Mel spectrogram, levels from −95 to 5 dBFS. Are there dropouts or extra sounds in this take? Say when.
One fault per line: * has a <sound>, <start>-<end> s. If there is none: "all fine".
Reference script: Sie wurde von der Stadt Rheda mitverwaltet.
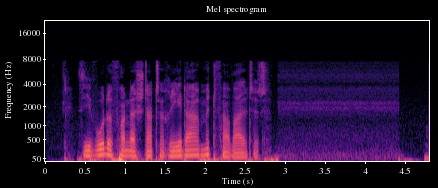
all fine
